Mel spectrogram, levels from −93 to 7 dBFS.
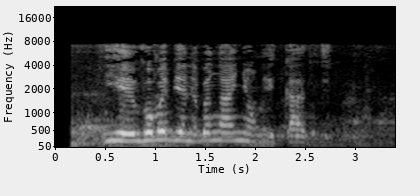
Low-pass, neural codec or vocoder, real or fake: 7.2 kHz; vocoder, 44.1 kHz, 80 mel bands, Vocos; fake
